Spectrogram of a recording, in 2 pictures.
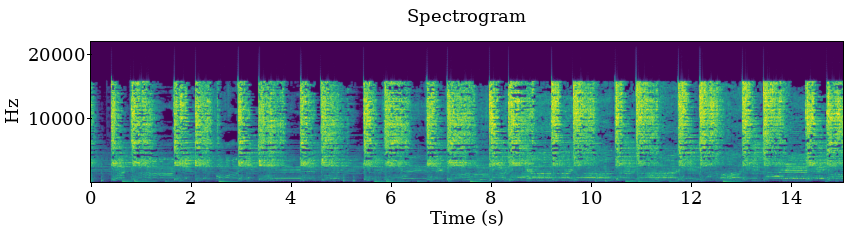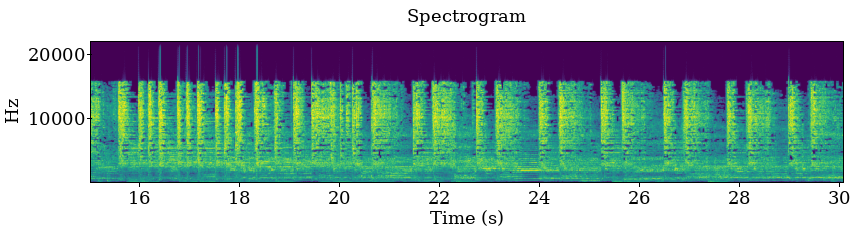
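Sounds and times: low drum beat: 0.0 - 22.9
hand cymbals struck: 0.0 - 30.0
men singing through microphones: 0.0 - 30.0.

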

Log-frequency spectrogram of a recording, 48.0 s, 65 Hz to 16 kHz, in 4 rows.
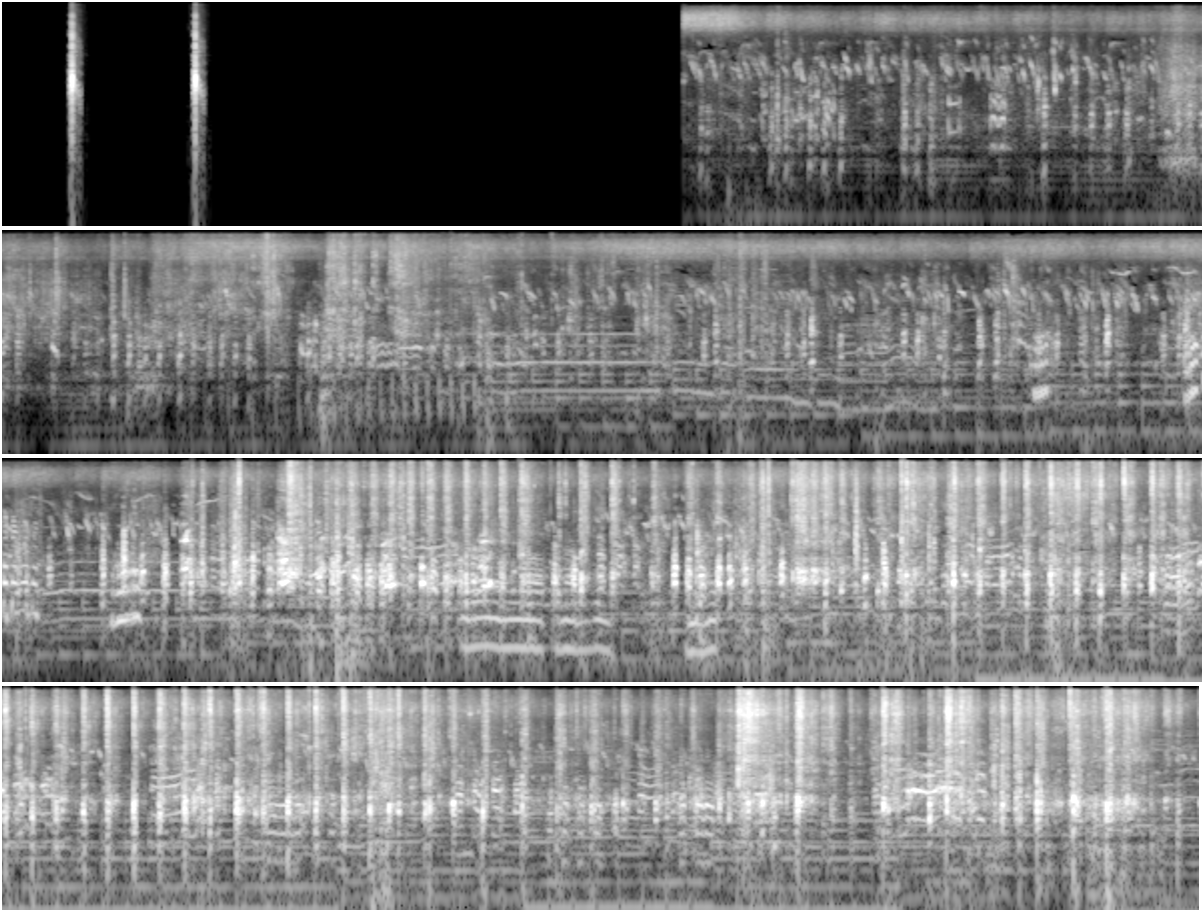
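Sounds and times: chickens clucking: 6.8 - 47.9
rapid clicking and rustling: 13.6 - 16.8, 26.2 - 47.9.

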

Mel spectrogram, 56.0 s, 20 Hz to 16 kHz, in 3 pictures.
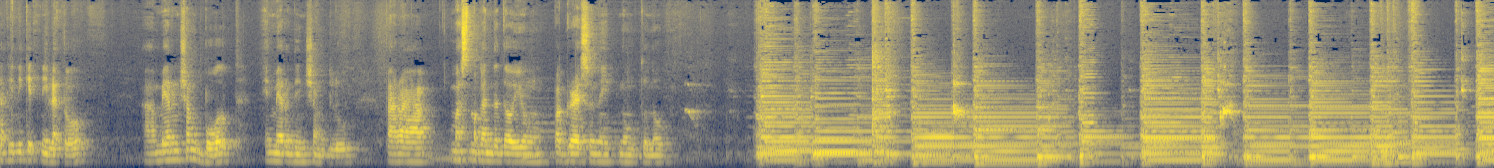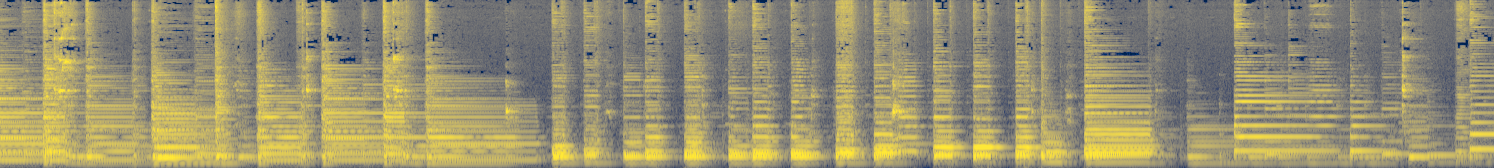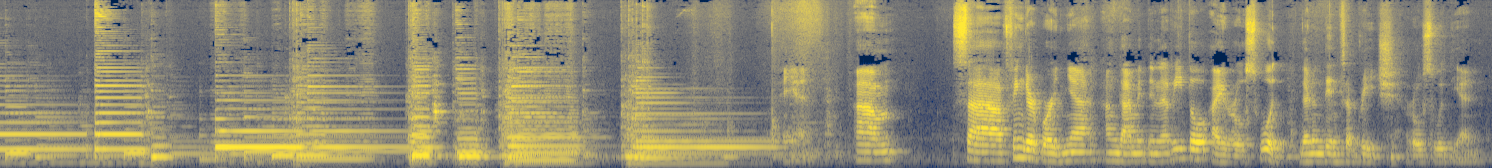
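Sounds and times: acoustic guitar strumming: 5.0 - 48.0.

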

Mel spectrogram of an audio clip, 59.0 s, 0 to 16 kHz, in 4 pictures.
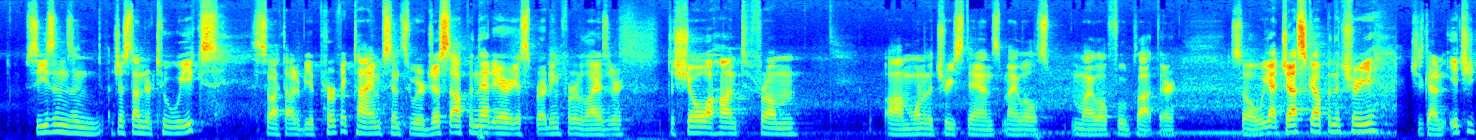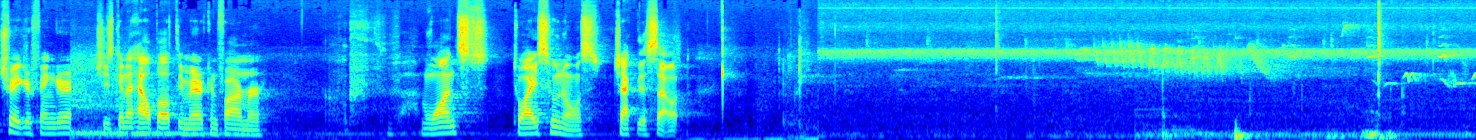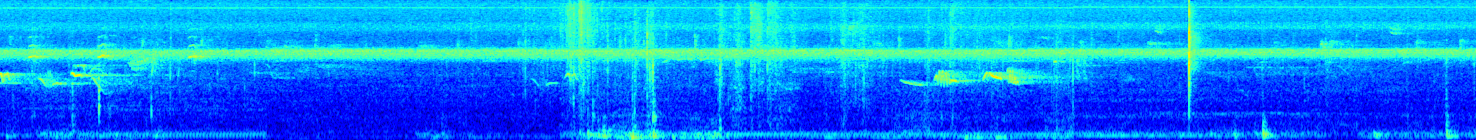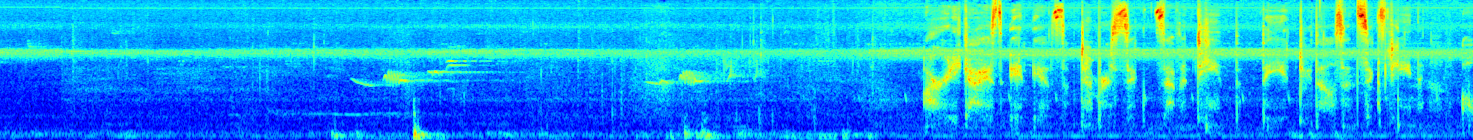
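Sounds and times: low rumbling: 15.4 - 18.0
bird chirps: 24.8 - 32.6, 38.5 - 41.2.

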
